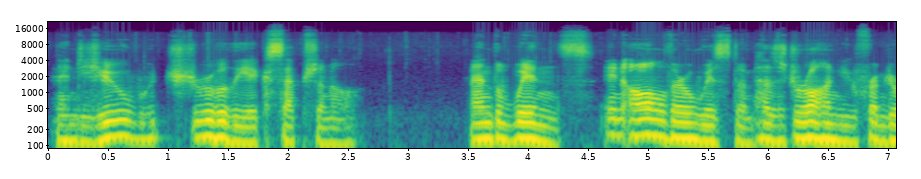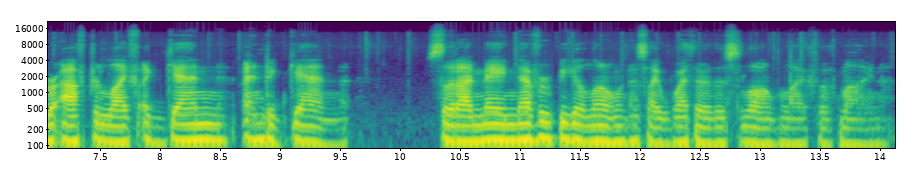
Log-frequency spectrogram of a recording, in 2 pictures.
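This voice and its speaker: A man's voice: mid-range voice, fairly even intonation, unhurried, slight background noise, lightly acted. A man voicing an ancient, proud dragon who scolds a beloved rider in a solemn, formal, dramatic fantasy roleplay. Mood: solemn, tender.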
